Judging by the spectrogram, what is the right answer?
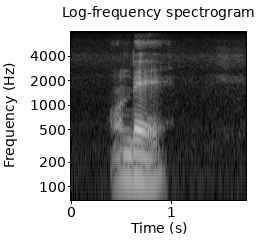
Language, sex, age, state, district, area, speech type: Santali, male, 45-60, West Bengal, Purulia, rural, spontaneous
